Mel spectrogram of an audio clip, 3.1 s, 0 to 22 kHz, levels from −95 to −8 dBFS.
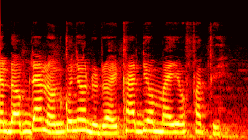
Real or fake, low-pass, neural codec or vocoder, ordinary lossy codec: fake; none; vocoder, 24 kHz, 100 mel bands, Vocos; none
